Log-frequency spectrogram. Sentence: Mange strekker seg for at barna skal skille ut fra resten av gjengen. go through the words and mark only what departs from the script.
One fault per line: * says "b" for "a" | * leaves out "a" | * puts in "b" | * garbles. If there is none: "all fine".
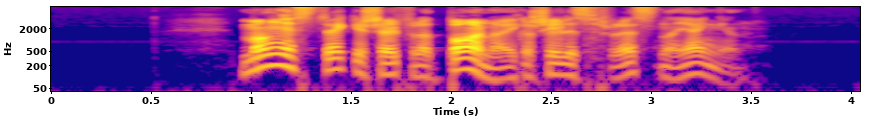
all fine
